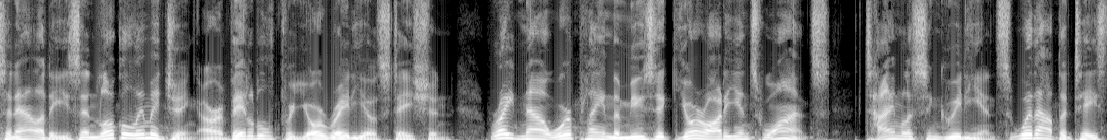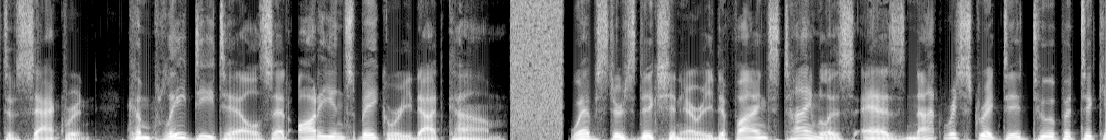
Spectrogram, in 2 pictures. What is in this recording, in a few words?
Adult Variety Format Promos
